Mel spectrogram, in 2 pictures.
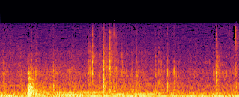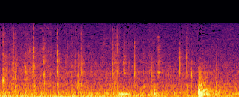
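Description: Origami paper being handled and folded by hand: scattered small crinkles and clicks of the paper being creased, with two louder soft knocks, one about half a second in and one near the end, over a steady low hum.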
